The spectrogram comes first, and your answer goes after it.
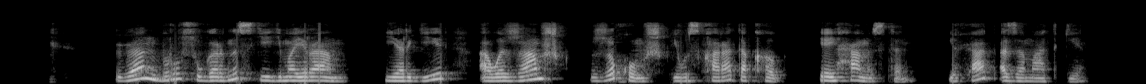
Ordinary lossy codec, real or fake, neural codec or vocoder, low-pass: AAC, 32 kbps; real; none; 7.2 kHz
